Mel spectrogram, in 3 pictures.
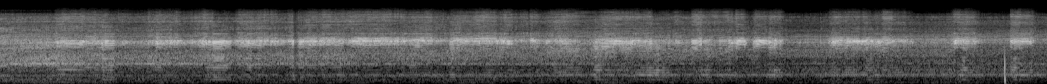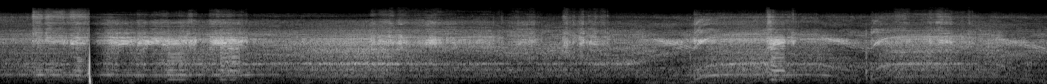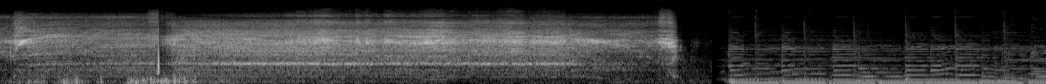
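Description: Air compressor running steadily, feeding a pneumatic stapler used to fasten chicken wire, with a few sharp clicks. The compressor stops abruptly near the end.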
